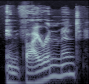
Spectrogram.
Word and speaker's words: environment: The N is silent. So for this word, we cannot trust the dictionaries. We say environment. Environment. The stress is on the second and fourth syllable. Environment. They lived on every landmass and in every imaginable environment. The first syllable is not stressed, so you hear n. The second syllable is stressed.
